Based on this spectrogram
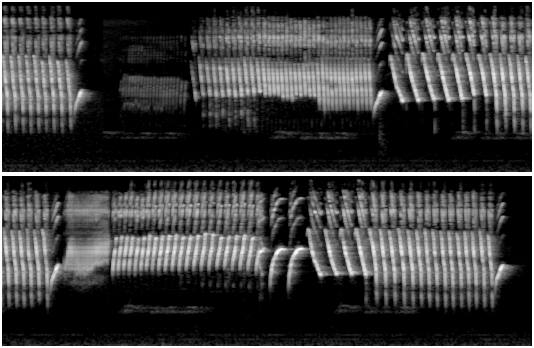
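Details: Lure song of a canary for encouraging young birds to sing. An opening trill, a brief silent gap, then a long sequence of rattling trills, quick repeated slurred notes and swooping phrases running to the end.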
